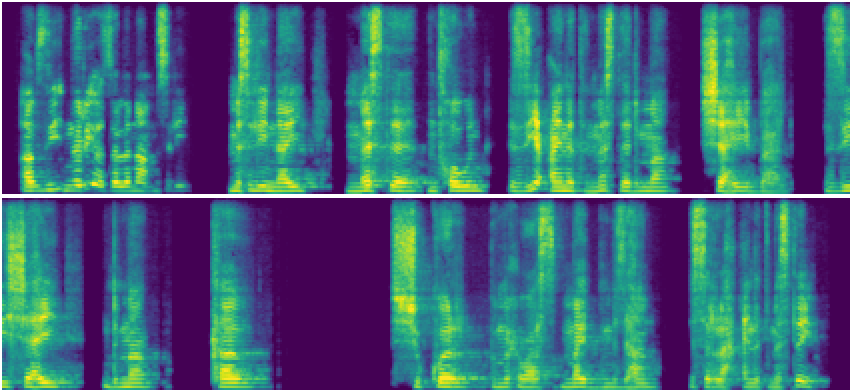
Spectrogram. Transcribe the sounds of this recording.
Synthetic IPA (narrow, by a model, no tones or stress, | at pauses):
ʔaβzinːɨɾiʔo̞zɐlːɐnamɨsli | mɨslinaj | mɐst̪ʰɐɨnt̪ʰɨ̥xɐwːʊnʔɨziʕajnɐt̪mɐst̪ʰɐd̪ɨmːa | ʃaħijɪbːahal | ʔɨziʃaħi | d̪ɨmːa | kʰaβ | ʃɪkʰːɐɾbɨmɨħwasmajbɨmɨzɦam | zɨsɨrːaħʕajnɐt̪mɐst̪ʰɐjːu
